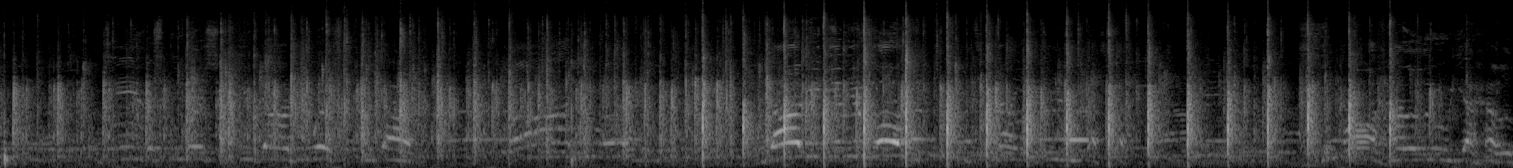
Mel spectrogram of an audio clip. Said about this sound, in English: Oh, let's put our hands together and give God a good hand clap of praise.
